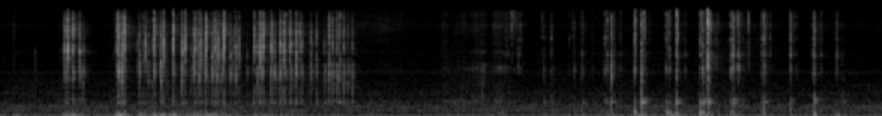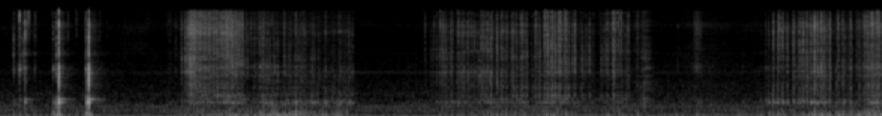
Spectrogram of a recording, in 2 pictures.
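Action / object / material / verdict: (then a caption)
scrape / hollow plastic tumbler with studded surface / plastic / none. Fingernails scratch and rub the studded surface of a hollow black plastic tumbler with a lid and straw, held in the hand close to the mic. Sharp, dry clicky taps come in irregular bursts, broken by longer stretches of bright, hissy scraping.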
